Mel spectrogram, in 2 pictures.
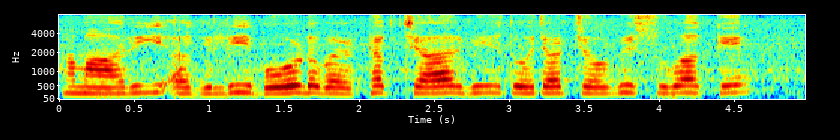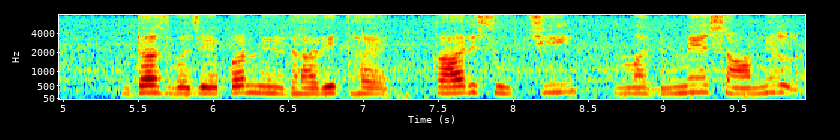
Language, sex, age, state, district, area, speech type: Hindi, female, 45-60, Uttar Pradesh, Sitapur, rural, read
